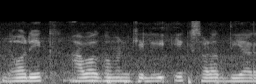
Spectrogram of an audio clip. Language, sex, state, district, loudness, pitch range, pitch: Hindi, male, Bihar, Saran, -15 LUFS, 155-165 Hz, 160 Hz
